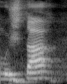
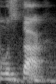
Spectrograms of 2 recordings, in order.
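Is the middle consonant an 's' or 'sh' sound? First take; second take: sh; s. First: The middle consonant is a 'sh' sound. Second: The middle consonant is an 's' sound. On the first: A native Urdu speaker says it. "मैं अगर कहूँगा तो आप कहेंगे कि मुश्ताक" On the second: A speaker of another language says it. "शीन को सीन बना देगा"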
